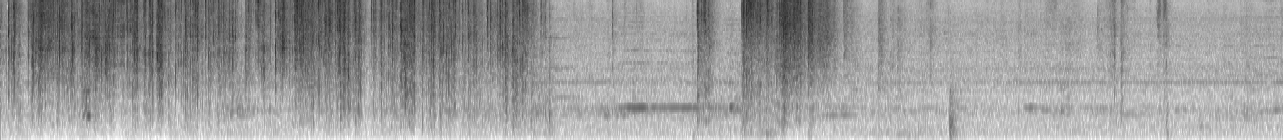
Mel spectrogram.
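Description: Baseball card pack wrapper being torn open and crinkled by hand, a dense crackling for about five seconds. A few shorter crinkles follow around seven to eight seconds in, then quieter handling of the cards.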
